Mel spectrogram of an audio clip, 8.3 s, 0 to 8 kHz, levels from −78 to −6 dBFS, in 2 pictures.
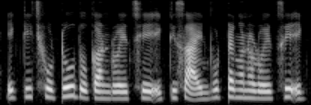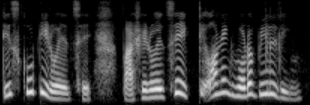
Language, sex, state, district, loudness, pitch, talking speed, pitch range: Bengali, female, West Bengal, Kolkata, -22 LUFS, 230 Hz, 130 wpm, 200-305 Hz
